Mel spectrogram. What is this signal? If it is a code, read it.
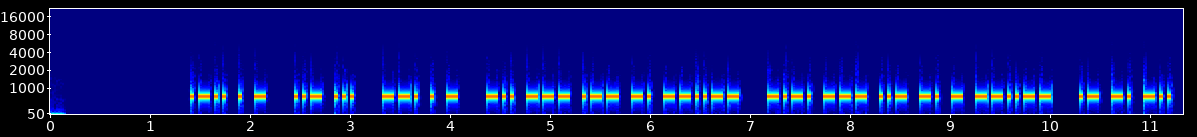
Morse code, heard as a keyed tone, about 30 wpm, 700 Hz. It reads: LET US GET DOWN, COUNT, AND
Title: Sentences from Top 1600 Words 30wpm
